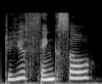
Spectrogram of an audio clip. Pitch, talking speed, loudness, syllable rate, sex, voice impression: 265 Hz, 235 wpm, -13 LUFS, 4.3 syllables/s, female, slightly feminine, adult-like, slightly halting, slightly calm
